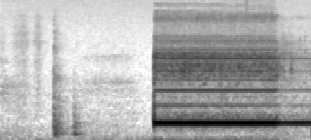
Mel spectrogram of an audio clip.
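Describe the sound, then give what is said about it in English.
A phone line rings on a call placed to the radio station K-Rock: after a quiet start with a couple of faint soft sounds, a loud, steady, buzzy electronic ring tone starts abruptly and holds unbroken to the end. “Hello, still ringing.”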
